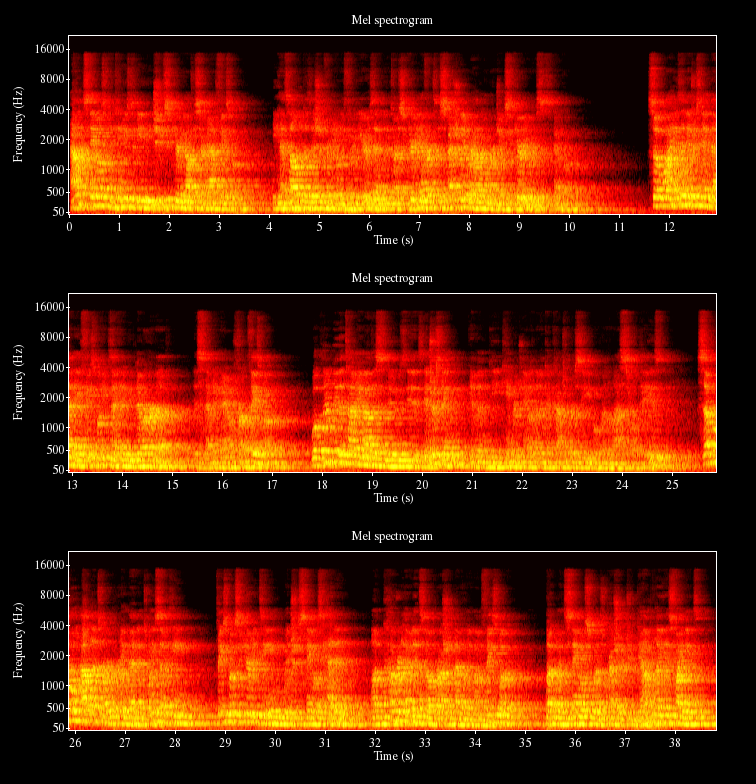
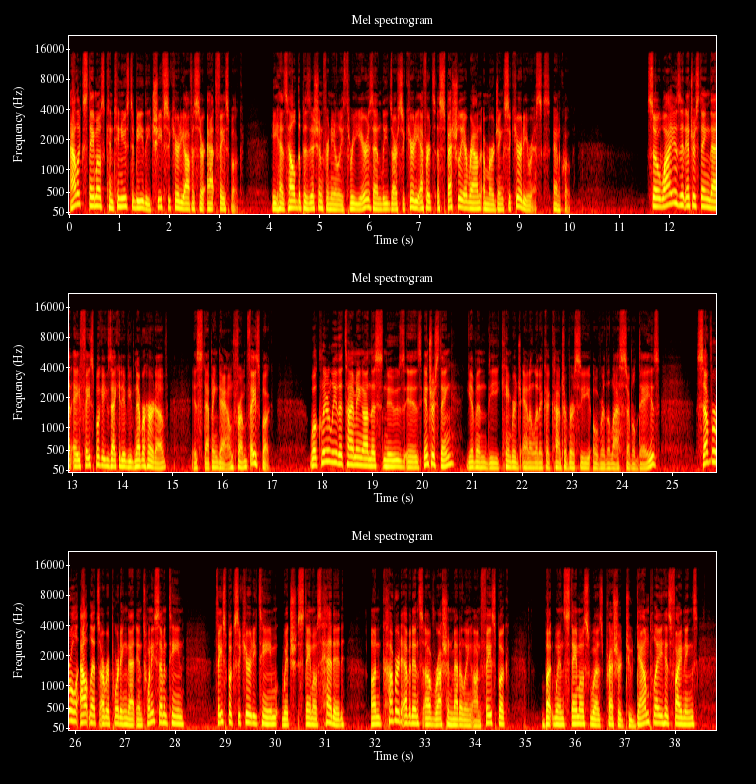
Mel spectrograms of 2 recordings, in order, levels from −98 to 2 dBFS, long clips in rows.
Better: second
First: off-mic speech; far // room echo; strong; dies away in 2 s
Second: none

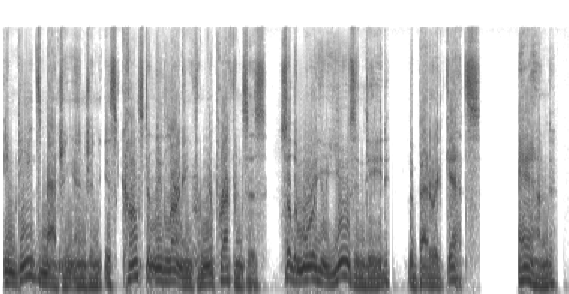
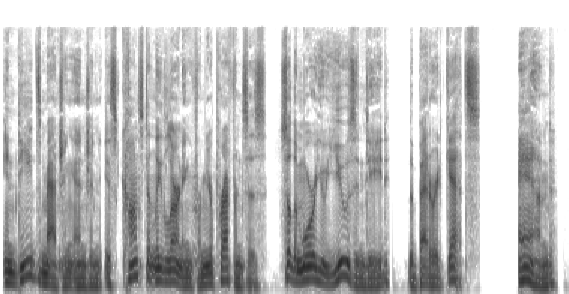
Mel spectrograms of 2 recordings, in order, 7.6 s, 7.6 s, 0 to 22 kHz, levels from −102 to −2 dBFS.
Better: second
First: distortion; heavy; 8 dB below the speech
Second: none

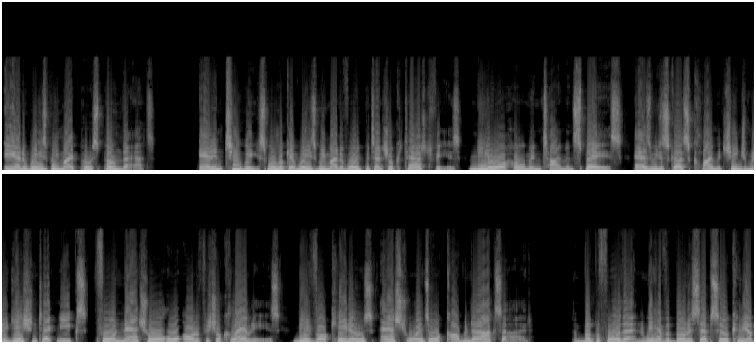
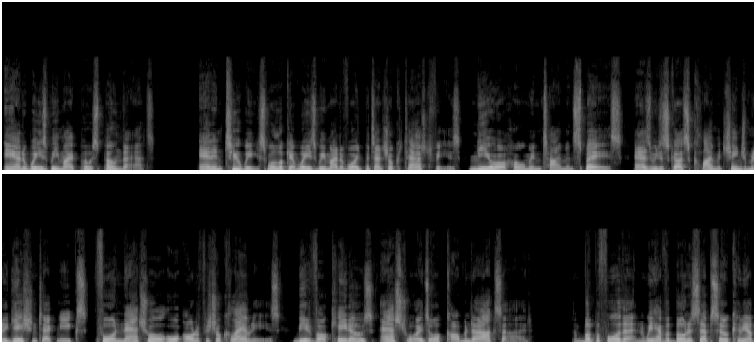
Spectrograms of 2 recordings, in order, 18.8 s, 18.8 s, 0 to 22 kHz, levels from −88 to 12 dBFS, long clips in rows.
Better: second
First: distortion; heavy; 8 dB below the speech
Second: none

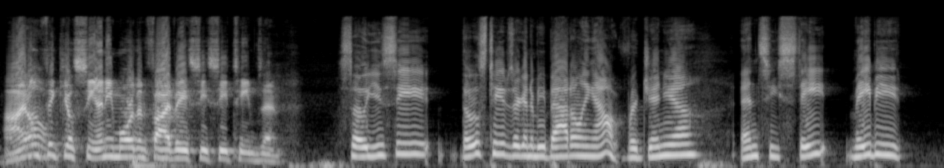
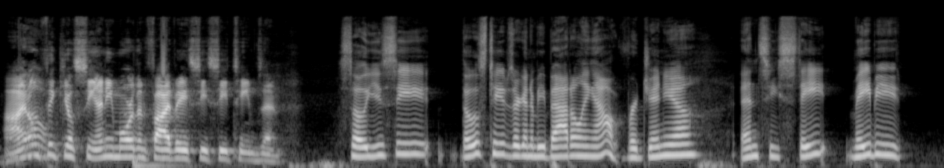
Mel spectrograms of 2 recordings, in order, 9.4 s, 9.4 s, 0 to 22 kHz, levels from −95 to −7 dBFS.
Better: second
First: distortion; slight; 10 dB below the speech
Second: none

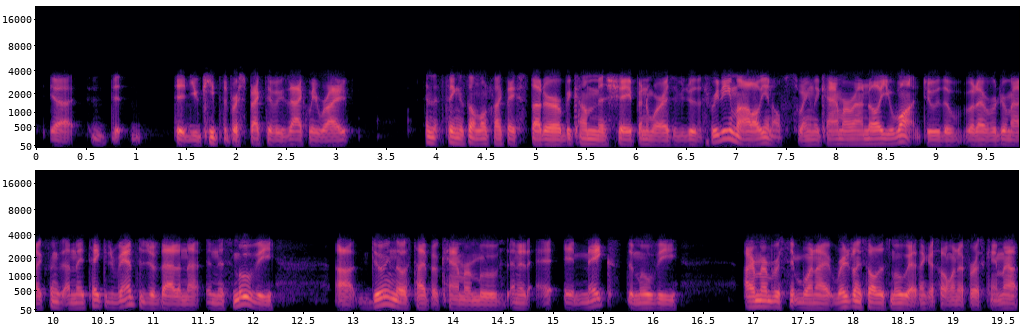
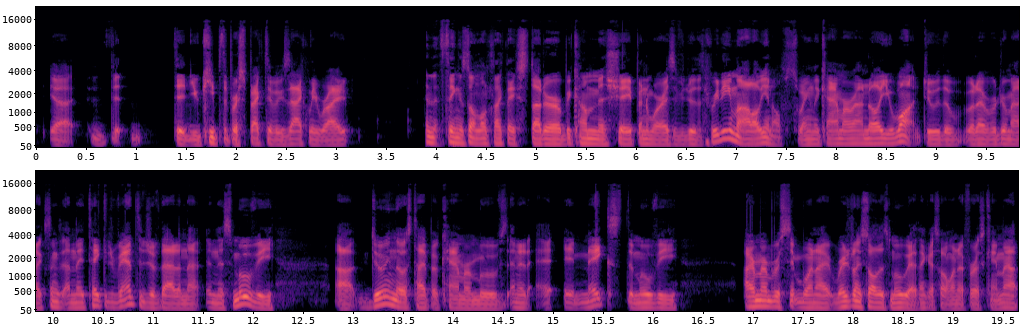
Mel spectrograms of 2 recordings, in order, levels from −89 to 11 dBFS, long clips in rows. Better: second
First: phone-call audio; nothing above 3 kHz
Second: none

